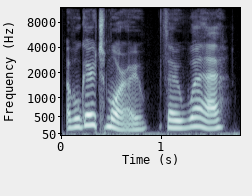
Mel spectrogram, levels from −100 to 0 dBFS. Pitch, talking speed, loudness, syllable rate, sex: 205 Hz, 235 wpm, -17 LUFS, 6.4 syllables/s, female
